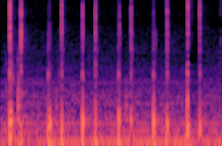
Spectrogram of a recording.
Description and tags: Button Press
pressing a playstation controller button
